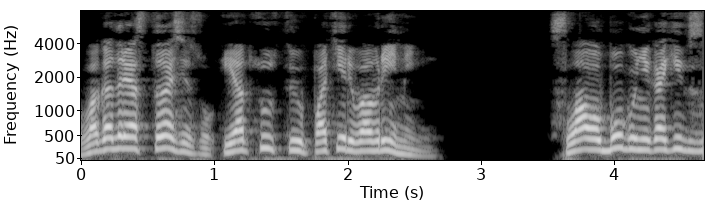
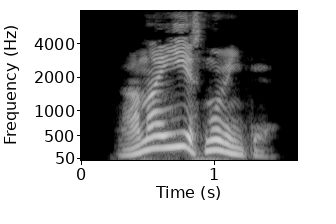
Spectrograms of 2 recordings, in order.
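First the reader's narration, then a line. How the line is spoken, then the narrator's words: Grumbled. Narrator (Russian): проворчал Вадим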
